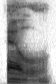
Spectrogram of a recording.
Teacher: when you say an l or l that you put your tongue there on the alveolar Ridge just like a d so a d and an L your tongue is touching the · when you make an L can you feel where that air is escaping it comes around the sides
